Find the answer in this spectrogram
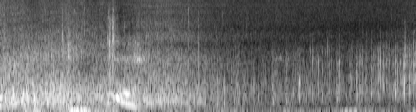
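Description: Surf breaking and washing back over a shingle beach, with wind on the microphone, loudest in the first two seconds and then dying away. A short falling note sounds just over a second in, and small irregular clicks and crunches follow in the second half.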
